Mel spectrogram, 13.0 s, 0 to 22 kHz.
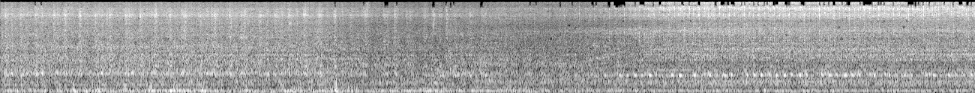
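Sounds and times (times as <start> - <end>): truck engine idling: 0.0 - 13.0.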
